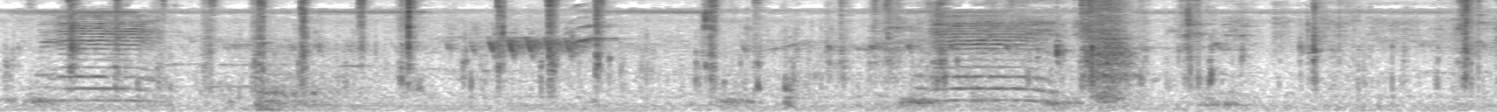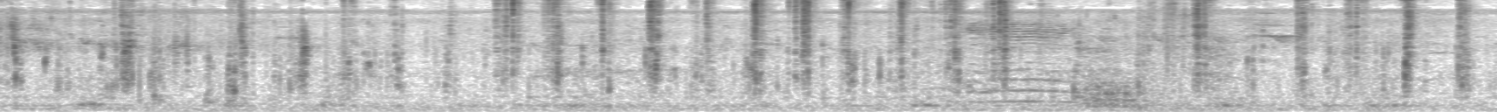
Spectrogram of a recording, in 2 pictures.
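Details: Farm-kept goat in a village bleating repeatedly: several nasal, vibrating calls early on, then another near the end, with dense clicking and tapping noises running throughout.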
